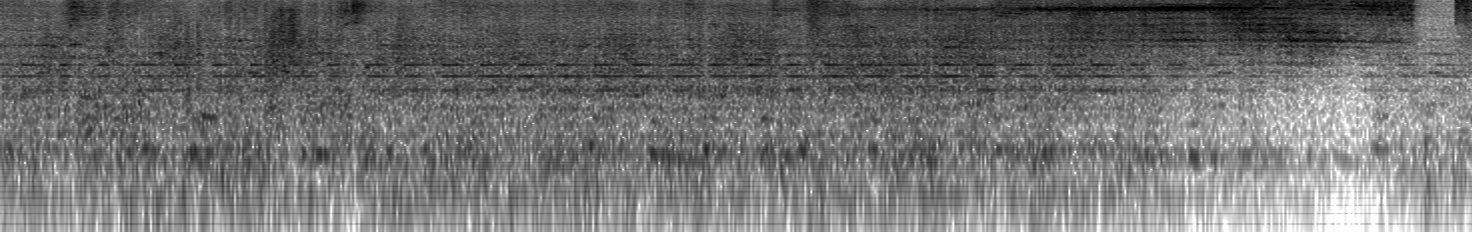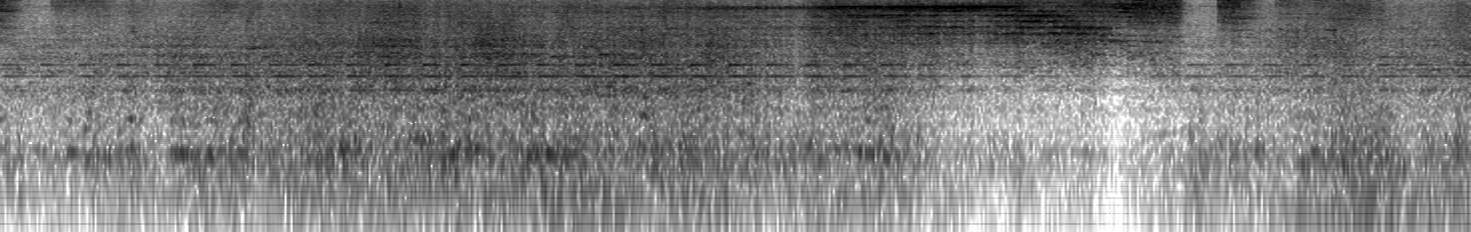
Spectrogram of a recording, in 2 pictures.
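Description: Empty coal train's open-top coal cars rolling past at trackside: a steady rumble and clatter of steel wheels on rail, with a high-pitched wheel squeal that swells and fades twice.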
